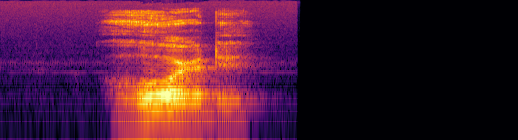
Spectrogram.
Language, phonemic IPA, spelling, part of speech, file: Dutch, /ˈhɔːrdə/, hoorde, verb, Nl-hoorde.ogg
- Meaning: inflection of horen: 1. singular past indicative 2. singular past subjunctive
